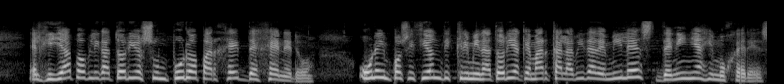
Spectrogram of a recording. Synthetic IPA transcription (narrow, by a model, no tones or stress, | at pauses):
e̞̰lxiʎapo̞β̞liɣat̪o̞ɾjoe̞sumpuɾopaɾxet̪̚d̪e̞xe̞ne̞ɾo̰ | unaimpo̞siθjo̞nd̪ihkɾimĩnat̪o̞ɾjake̞maɾkalaβ̞iðaðe̞mile̞zðe̞nĩɲasimuxe̞̰ɾe̞̰s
